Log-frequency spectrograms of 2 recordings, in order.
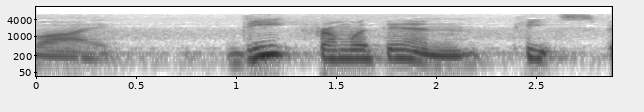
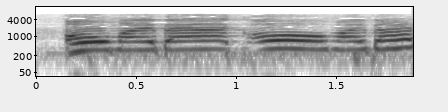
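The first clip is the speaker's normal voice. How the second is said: very high, hollered-out cry; 7 dB louder than usual. A narrator reads Sly the Snake calling after Pete as he leaves, hollering. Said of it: "hollered Sly the Snake".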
